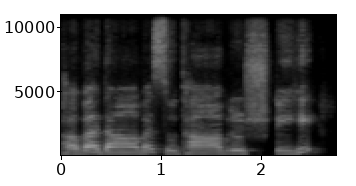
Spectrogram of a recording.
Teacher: we have a Visarga here followed by Pa. So, which is Upadhvaniyaha.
